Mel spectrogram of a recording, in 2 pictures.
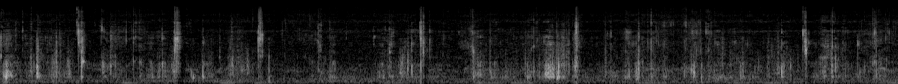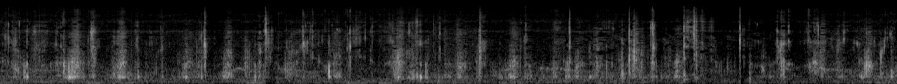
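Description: A person chewing a mouthful of egg and spicy chilli salad, with many sharp wet mouth clicks and short crunches every second or two.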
